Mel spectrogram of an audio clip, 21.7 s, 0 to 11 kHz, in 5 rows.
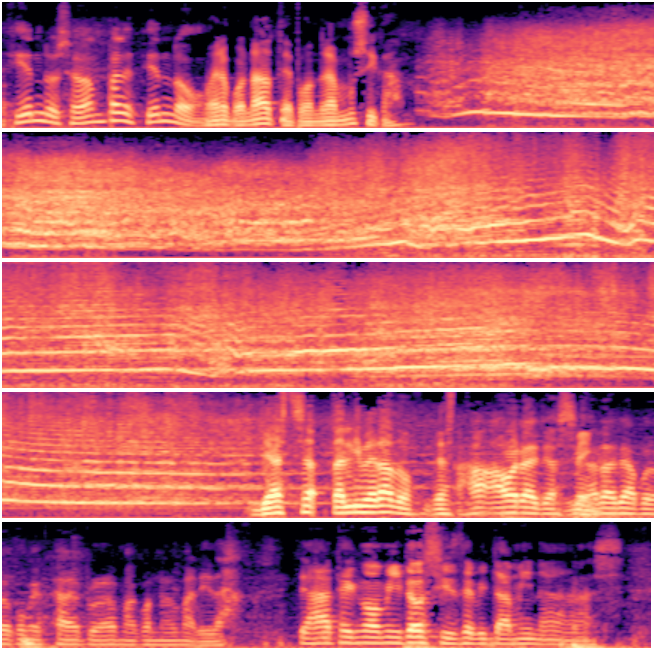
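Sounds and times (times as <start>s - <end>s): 
speech: 0.0s - 3.2s, 14.8s - 21.7s
Formula 1 race car engine revving: 2.8s - 18.5s.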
